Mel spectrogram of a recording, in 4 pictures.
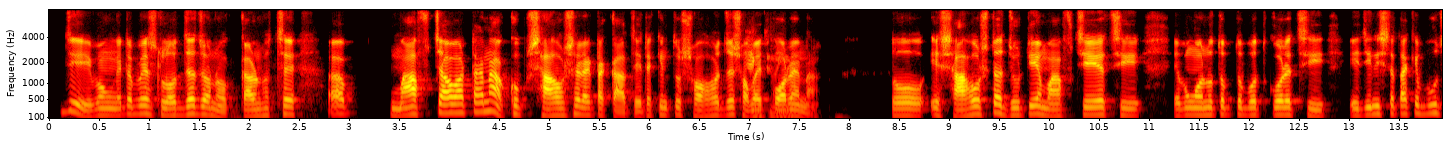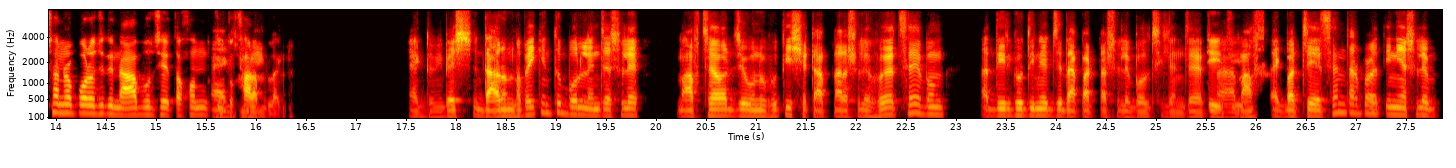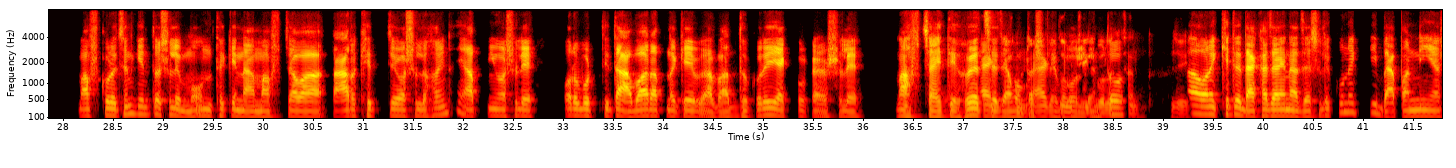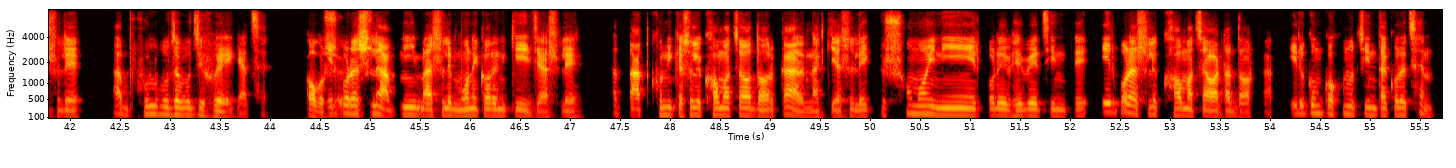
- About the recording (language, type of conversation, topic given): Bengali, podcast, কখন ক্ষমা চাওয়া সবচেয়ে উপযুক্ত?
- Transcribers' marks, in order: none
